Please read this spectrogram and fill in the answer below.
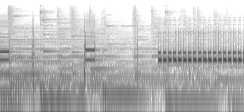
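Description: Light background music, then about a second and a half in a mobile phone starts ringing: a fast, trilling two-tone electronic ring.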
